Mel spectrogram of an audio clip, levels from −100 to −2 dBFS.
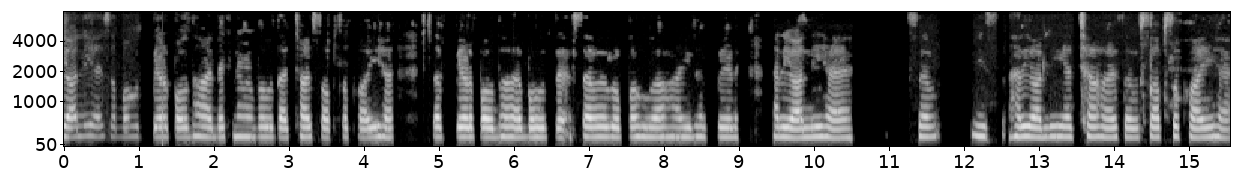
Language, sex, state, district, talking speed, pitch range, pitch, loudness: Hindi, female, Bihar, Gaya, 115 wpm, 210-220 Hz, 215 Hz, -23 LUFS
